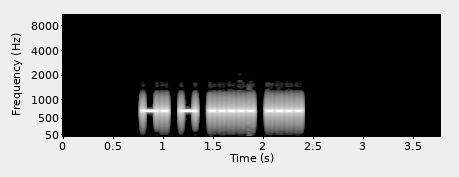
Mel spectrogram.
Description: Morse code, heard as a keyed tone, about 25 wpm, 700 Hz. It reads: NT5H
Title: USA Call Signs - 4 Characters - 25wpm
